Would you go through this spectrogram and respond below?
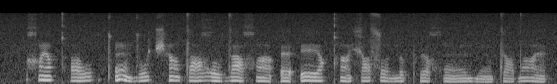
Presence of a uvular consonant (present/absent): present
